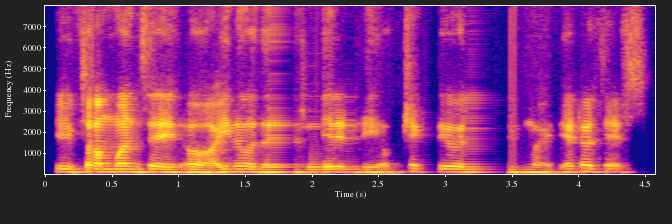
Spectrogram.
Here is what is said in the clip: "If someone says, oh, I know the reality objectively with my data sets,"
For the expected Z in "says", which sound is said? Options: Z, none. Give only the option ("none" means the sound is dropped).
none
